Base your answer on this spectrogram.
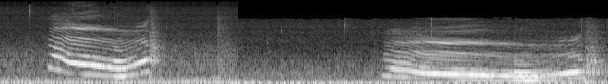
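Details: Pet domestic cat yawning indoors, mouth wide open showing teeth and tongue, whiskers moving: two drawn-out harmonic mewing yawns, the first short and dipping then rising, the second longer, sagging low before lifting at the end; quiet room hum beneath.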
